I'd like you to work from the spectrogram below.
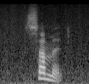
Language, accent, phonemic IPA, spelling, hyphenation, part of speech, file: English, General American, /ˈsʌmət/, summit, sum‧mit, noun / verb, En-us-summit.ogg
- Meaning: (noun) The topmost point or surface of a thing; the apex, the peak.: 1. The highest point of a hill, mountain, or similar geographical feature 2. A vertex of a polygon or polyhedron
